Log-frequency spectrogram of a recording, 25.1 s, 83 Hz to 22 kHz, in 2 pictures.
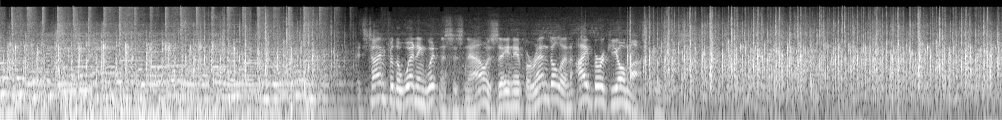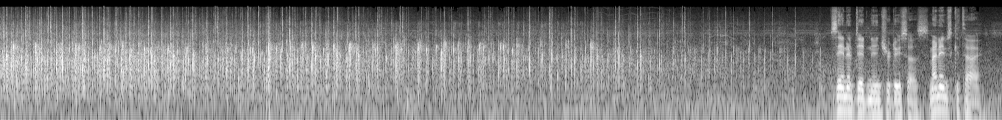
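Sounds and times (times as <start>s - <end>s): crowd applauding: 0.0s - 4.5s, 7.8s - 23.2s.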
